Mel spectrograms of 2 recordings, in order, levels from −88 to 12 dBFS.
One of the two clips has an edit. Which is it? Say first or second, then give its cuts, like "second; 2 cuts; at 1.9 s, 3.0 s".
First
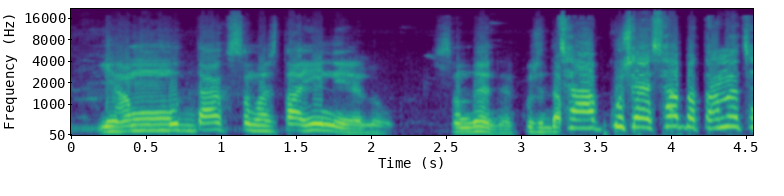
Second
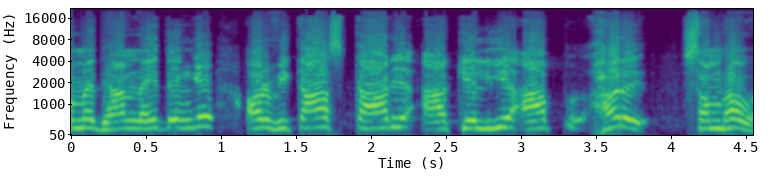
first; 1 cut; at 3.3 s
